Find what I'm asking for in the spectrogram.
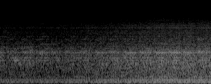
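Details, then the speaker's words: Tuned 2015 Ram EcoDiesel, crank-no-start with no codes now fixed (throttle body involved), fuel rail pressure reading about 4194: steady even diesel idle, constant low hum, no misses, knocks or hunting; running fine. "fuel rail pressure 4194 41 5,000 6,000 7,000 8,000 it's running fine now"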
